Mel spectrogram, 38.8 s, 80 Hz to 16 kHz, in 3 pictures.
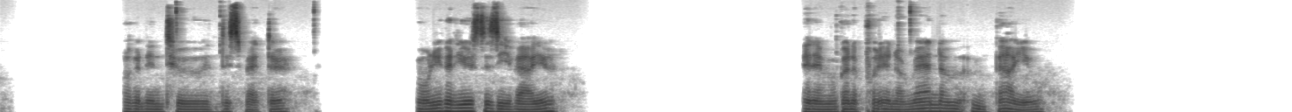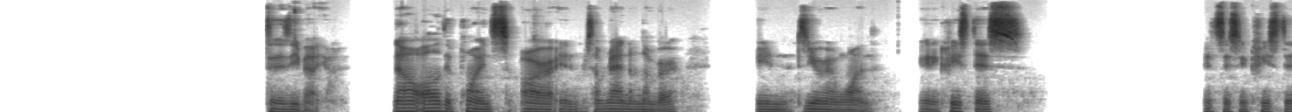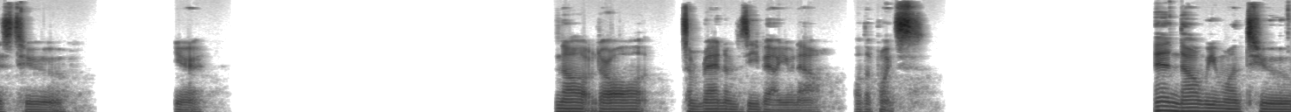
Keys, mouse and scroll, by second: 0.6 click, 7.9-8.3 scroll down 4, 8.3 middle click, 8.7-9.1 scroll up 3, 9.0 click, 9.4 shift+a, 14.5 click, 18.2 middle click, 19.6 scroll up 1, 21.2 scroll up 1, 21.8 click, 26.5 scroll down 2, 27.4 middle click, 27.4 scroll down 2, 29.6 click, 31.0 middle click, 35.4 click.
